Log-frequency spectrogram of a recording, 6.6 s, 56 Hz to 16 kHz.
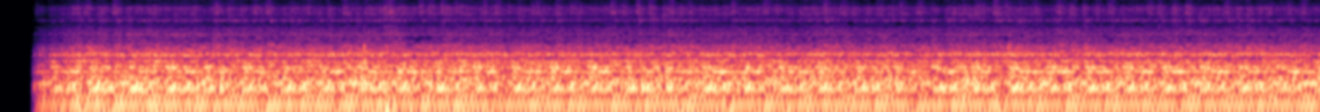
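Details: Chevrolet Camaro SS V8 idling with a light steady metallic rattle over the rumble; touching the exhaust valve with a stick showed no vibration, owner guesses the AFM valve, source unconfirmed.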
